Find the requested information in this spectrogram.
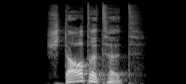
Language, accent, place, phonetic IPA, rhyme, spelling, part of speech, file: German, Germany, Berlin, [ˈʃtaʁtətət], -aʁtətət, startetet, verb, De-startetet.ogg
- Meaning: inflection of starten: 1. second-person plural preterite 2. second-person plural subjunctive II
